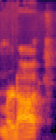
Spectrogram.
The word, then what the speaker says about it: Murdaugh: Netflix documentary on these Murdo murders I apologize I'm going to say Murdo a lot because that's how it's spelled to me but they they kind of pronounce it Murdoch so I'm going to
